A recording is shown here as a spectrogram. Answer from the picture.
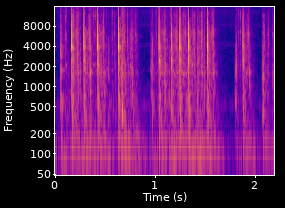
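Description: Keyboard typing sound effect: rapid key clicks in short irregular runs with brief pauses between them.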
